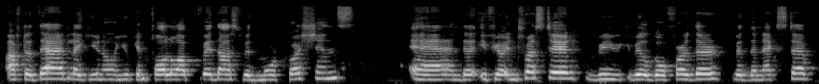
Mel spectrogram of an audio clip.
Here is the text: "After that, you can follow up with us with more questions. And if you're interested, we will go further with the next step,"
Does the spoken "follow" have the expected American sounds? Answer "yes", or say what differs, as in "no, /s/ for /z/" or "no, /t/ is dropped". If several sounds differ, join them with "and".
yes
